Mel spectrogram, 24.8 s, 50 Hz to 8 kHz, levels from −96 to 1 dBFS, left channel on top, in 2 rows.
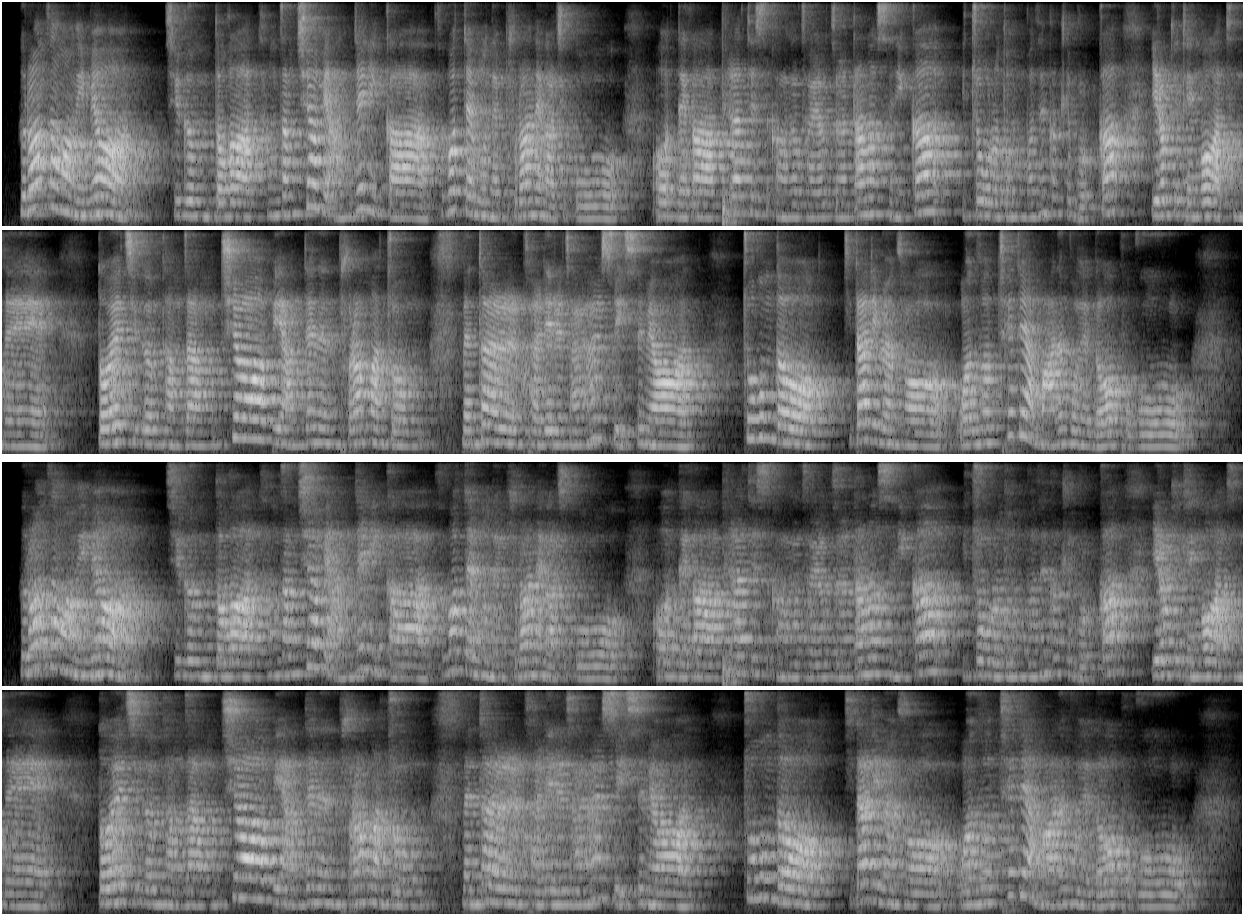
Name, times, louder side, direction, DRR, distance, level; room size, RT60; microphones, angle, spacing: voice 1, 0.2-1.4 1.6-9.4 9.7-20.5 20.8-24.6, left 3 dB, 80° left, 1 dB, 0.5 m, -26 dB
2.7 x 2.2 x 3.4 m, 0.97 s
head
